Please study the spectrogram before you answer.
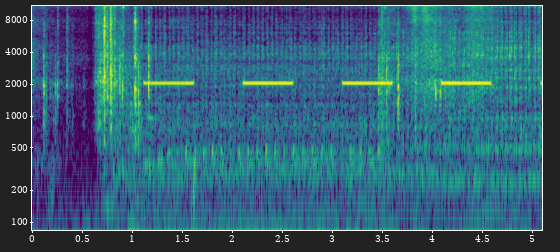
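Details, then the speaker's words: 2000 Honda Accord, intermittent crank-no-start despite new fuel pump and fuel relay: steady high-pitched beep-like buzz repeating about once a second, seemingly from under the passenger-side dash; cause unknown. "that I don't know where that sounds coming from it sounds like it might be in the dash under the dash and you're the passenger side"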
